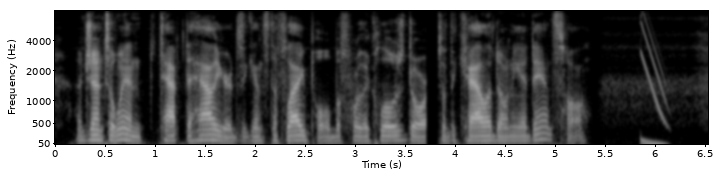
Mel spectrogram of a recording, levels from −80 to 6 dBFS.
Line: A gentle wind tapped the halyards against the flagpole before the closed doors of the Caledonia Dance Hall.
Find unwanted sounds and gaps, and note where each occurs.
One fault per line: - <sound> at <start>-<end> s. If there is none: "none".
- dropout at 3.7-3.8 s
- chirp at 5.8-6.2 s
